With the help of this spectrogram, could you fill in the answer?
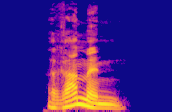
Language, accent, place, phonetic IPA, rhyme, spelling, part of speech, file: German, Germany, Berlin, [ˈʁamən], -amən, Rammen, noun, De-Rammen.ogg
- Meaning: plural of Ramme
